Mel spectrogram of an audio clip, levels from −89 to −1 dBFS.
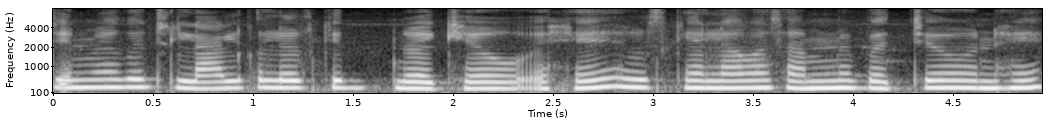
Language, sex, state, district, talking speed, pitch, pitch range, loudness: Hindi, female, Chhattisgarh, Bilaspur, 170 wpm, 250 Hz, 235-255 Hz, -11 LUFS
